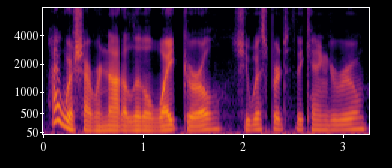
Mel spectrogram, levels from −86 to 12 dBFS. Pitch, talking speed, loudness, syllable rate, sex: 125 Hz, 255 wpm, -20 LUFS, 7.0 syllables/s, male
